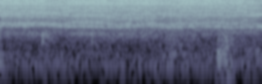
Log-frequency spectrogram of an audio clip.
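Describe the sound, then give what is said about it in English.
A radiator heater hisses and wheezes, giving a faint, continuous, airy hiss that stays steady throughout with only slight flickers. “It's our heater. It's our radiator. Yeah, the radiator.”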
